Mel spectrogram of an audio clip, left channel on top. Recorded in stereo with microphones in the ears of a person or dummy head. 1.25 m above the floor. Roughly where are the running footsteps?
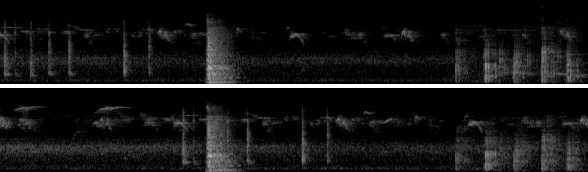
Left.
